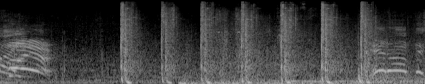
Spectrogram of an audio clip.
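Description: Gunfire in the video game The Outer Worlds 2, about eight sharp loud shots in an irregular burst, close and punchy, with a brief synthetic tonal game sound at the start and again at the end.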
